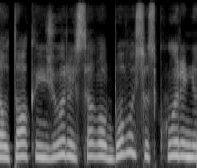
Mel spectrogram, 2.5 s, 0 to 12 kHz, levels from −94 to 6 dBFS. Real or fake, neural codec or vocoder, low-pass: fake; codec, 44.1 kHz, 2.6 kbps, SNAC; 10.8 kHz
